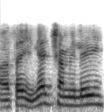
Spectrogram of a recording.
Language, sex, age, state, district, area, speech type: Dogri, male, 18-30, Jammu and Kashmir, Kathua, rural, conversation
